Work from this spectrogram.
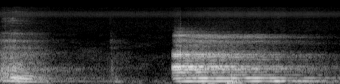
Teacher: huruf mim memiliki sifat al-rokhawah, yaitu mengalirnya suara tatkala mengucapkan huruf mim. Sedangkan huruf ba memiliki sifat asyiddah, yang merupakan lawan dari sifat al-rokhawah.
